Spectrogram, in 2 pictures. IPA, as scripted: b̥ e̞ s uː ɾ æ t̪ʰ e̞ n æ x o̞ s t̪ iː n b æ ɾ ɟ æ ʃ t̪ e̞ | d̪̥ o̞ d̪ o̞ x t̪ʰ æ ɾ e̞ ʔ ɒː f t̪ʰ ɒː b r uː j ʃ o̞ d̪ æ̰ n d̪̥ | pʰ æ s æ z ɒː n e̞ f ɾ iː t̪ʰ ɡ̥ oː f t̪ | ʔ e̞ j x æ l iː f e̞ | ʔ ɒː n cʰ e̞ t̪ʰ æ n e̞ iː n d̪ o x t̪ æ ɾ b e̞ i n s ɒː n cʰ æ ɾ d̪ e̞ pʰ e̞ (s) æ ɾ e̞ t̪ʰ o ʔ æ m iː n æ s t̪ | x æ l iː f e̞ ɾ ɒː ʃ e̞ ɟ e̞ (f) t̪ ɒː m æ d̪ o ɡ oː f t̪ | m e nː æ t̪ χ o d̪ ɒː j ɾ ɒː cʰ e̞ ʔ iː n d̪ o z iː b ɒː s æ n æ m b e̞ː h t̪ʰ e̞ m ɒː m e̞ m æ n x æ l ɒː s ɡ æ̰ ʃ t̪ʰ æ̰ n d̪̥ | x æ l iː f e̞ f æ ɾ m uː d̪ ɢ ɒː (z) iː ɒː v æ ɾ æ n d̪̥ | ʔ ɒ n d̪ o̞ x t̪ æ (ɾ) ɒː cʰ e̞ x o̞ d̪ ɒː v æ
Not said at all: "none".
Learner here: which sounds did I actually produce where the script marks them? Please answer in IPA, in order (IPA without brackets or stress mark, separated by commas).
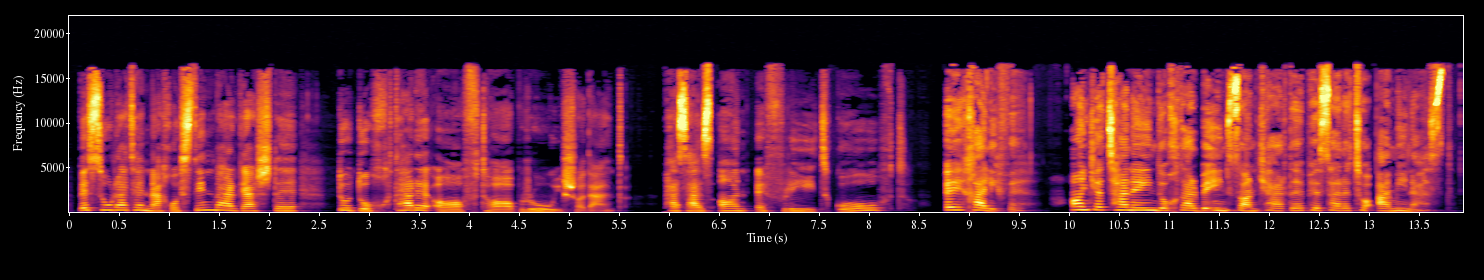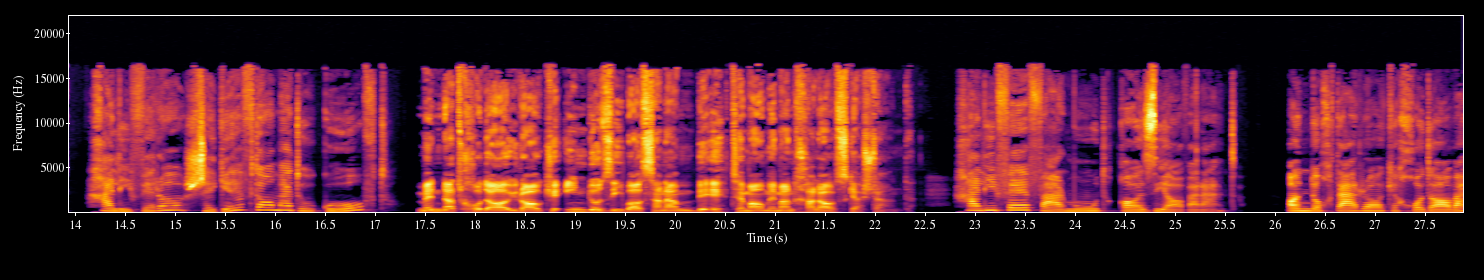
s, f, z, ɾː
